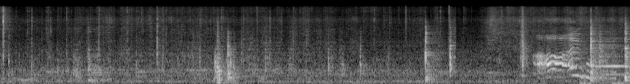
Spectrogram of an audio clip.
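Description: Beaten egg sizzling as a thin omelette fries in a non-stick frying pan, with a spatula knocking and scraping against the pan a few times as it lifts the egg sheet. A voice comes in near the end.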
